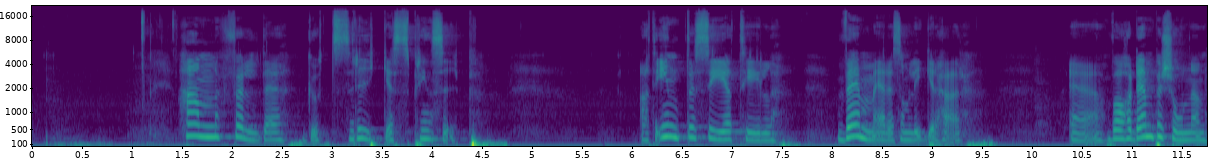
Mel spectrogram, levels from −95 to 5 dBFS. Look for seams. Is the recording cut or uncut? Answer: uncut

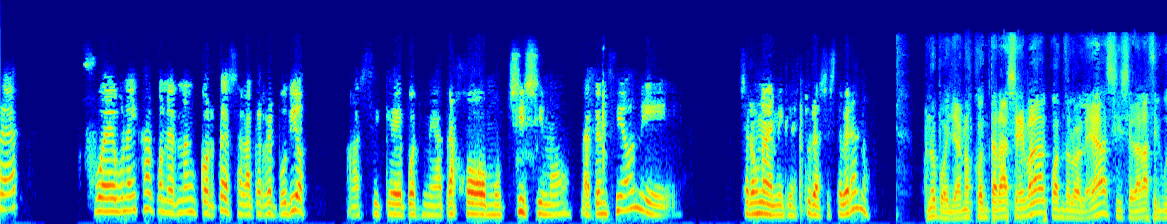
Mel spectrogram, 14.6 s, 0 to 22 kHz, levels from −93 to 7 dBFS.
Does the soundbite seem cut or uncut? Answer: cut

